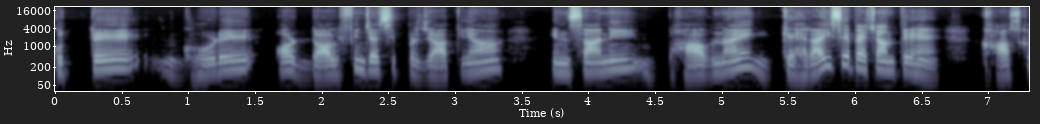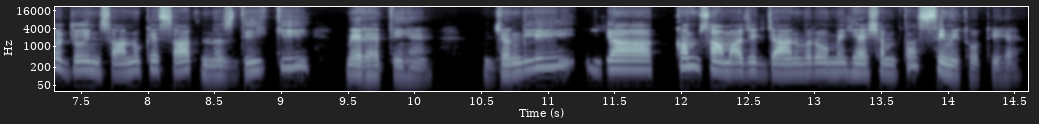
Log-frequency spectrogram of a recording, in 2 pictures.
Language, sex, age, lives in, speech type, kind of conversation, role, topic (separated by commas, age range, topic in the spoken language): Hindi, male, 40-44, United States, read, expert-assistant, expert, पालतू जानवर हमारे इशारे क्यों मानते हैं? उनके सीखने की प्रक्रिया कैसी होती है?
